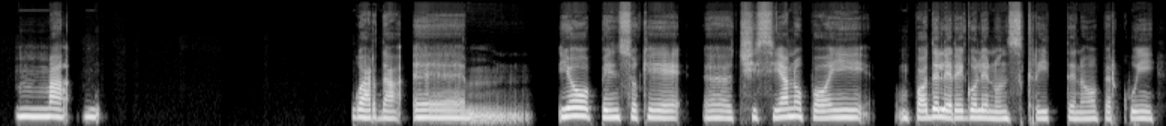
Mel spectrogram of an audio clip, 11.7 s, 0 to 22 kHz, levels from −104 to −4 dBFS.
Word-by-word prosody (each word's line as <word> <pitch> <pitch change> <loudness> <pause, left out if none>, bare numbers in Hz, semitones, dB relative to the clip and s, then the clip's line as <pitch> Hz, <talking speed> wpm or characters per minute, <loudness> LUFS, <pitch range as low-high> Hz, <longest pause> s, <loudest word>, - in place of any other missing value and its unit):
Ma 225 -1 +3 0.2
m 220 0 -2 2.5
Guarda, 195 -3 +1
ehm, 100 - -1 0.3
io 230 +1 +6
penso 200 -1 +1
che, 190 -2 -1 0.2
ehm, 190 0 -2
ci 200 - -4
siano 215 +4 +2
poi 200 +1 0 0.3
un 190 - -4
po' 195 -1 +1
delle 210 -2 +5
regole 195 0 +2
non 180 0 0
scritte, 175 +2 -5
no, 170 +1 -2
per 175 -1 -8
cui, 180 -1 -3
195 Hz, 105 wpm, -21 LUFS, 180-205 Hz, 2.5 s, io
